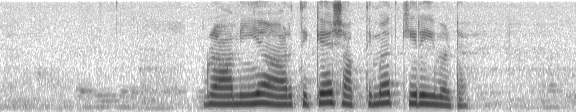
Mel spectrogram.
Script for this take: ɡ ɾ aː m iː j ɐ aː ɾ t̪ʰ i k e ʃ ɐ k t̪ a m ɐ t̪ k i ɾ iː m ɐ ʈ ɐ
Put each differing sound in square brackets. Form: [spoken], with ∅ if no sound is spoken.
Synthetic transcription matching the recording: ɡ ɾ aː m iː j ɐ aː ɾ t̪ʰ i k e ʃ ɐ k t̪ [i] m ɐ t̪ k i ɾ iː m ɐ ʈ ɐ

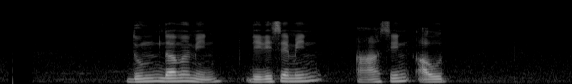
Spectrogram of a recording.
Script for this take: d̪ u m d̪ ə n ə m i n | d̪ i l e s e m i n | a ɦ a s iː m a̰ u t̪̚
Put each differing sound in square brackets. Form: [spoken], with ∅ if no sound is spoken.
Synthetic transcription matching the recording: d̪ u m d̪ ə [m] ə m i n | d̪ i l [i] s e m i n | a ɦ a s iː [n] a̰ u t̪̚

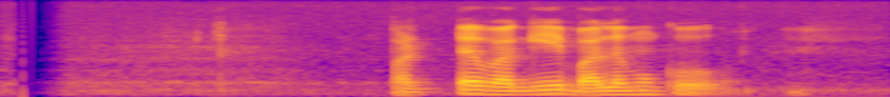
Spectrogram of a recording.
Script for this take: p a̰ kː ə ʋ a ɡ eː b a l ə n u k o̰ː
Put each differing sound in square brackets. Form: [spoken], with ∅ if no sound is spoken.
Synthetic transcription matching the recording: p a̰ [ʈː] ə ʋ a ɡ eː b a l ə [m] u k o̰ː

